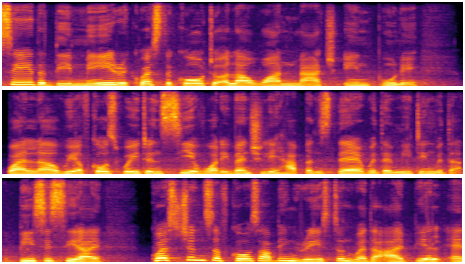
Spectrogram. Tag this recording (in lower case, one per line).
speech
